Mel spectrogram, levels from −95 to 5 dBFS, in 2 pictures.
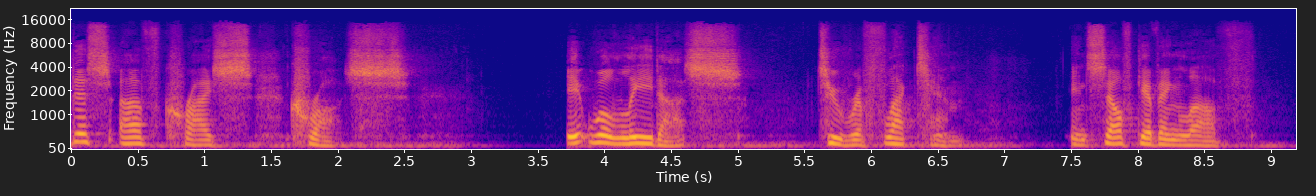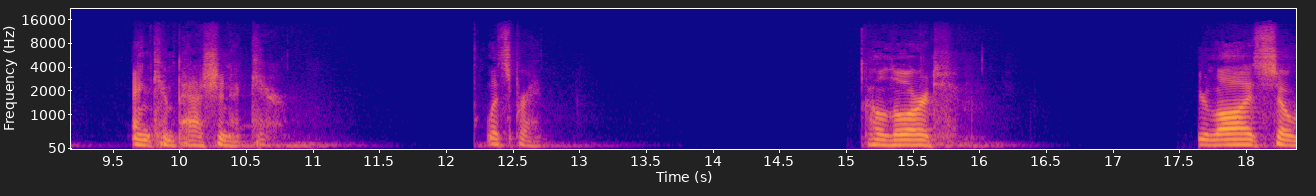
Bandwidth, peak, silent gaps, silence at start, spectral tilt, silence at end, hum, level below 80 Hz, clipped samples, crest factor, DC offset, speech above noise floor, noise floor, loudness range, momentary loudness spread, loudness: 15 kHz; -2 dBFS; none; 0 s; -5.5 dB/octave; 0 s; none; -66 dBFS; under 0.1%; 20 dB; under 0.1%; 67 dB; -86 dBFS; 17 LU; 17 LU; -20 LUFS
